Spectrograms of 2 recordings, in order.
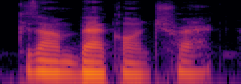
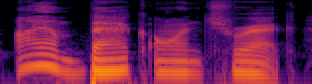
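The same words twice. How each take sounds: First: Said in the usual way. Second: Slow, leaning hard on "am"; "I am back on track", every word slow and firm, "am" hit hardest; stress on AM. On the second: Real, not acted. Vlogger insists to viewers she's back on track, stress on am.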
